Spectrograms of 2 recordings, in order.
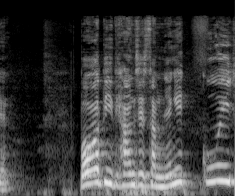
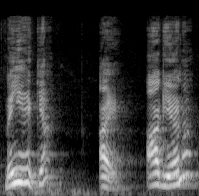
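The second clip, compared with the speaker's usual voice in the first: ordinary talk, nothing marked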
